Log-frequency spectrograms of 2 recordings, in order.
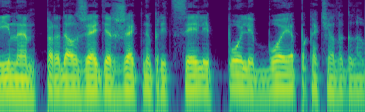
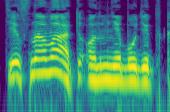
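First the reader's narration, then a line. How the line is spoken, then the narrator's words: Shouted reply. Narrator (Russian): крикнула она в ответ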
